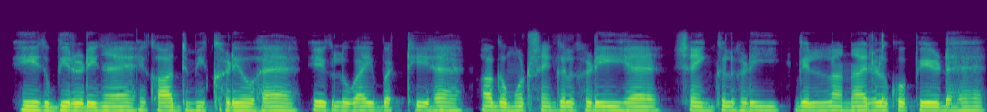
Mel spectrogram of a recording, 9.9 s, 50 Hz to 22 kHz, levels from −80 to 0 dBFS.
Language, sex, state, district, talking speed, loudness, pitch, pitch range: Marwari, male, Rajasthan, Churu, 135 wpm, -14 LUFS, 135 Hz, 130-135 Hz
